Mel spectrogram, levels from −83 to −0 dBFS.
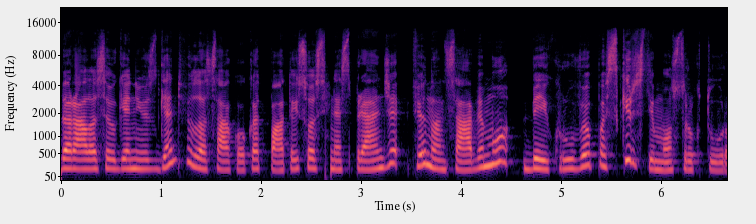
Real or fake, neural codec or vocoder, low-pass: fake; vocoder, 44.1 kHz, 128 mel bands every 512 samples, BigVGAN v2; 14.4 kHz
